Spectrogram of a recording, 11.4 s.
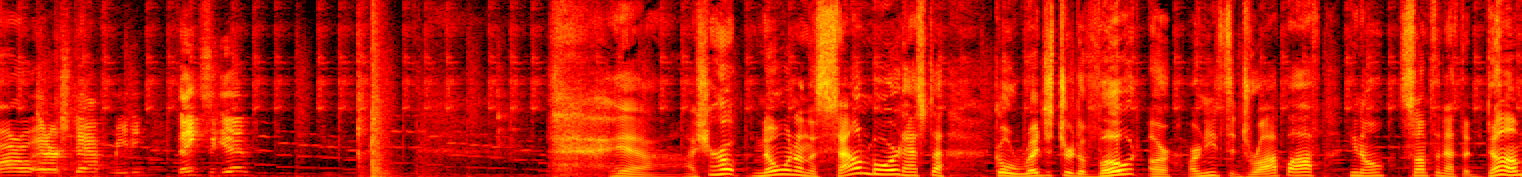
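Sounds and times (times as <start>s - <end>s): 
speech: 0.0s - 2.1s, 4.6s - 11.4s
door being shut: 0.3s - 1.3s, 2.6s - 3.9s.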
